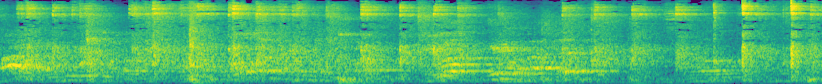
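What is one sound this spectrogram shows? A ping-pong ball clicks on a table and paddles.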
